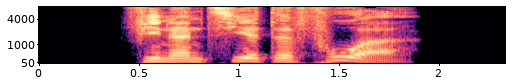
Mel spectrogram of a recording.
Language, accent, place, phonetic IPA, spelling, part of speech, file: German, Germany, Berlin, [finanˌt͡siːɐ̯tə ˈfoːɐ̯], finanzierte vor, verb, De-finanzierte vor.ogg
- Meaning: inflection of vorfinanzieren: 1. first/third-person singular preterite 2. first/third-person singular subjunctive II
